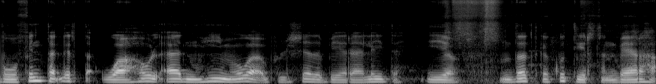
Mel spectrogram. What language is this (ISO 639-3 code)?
som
